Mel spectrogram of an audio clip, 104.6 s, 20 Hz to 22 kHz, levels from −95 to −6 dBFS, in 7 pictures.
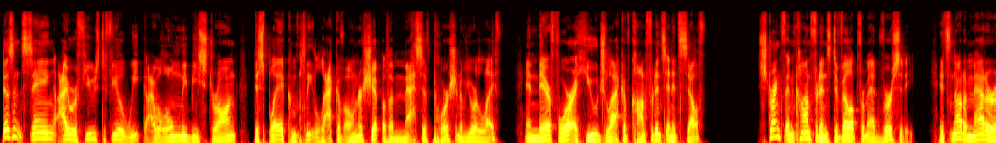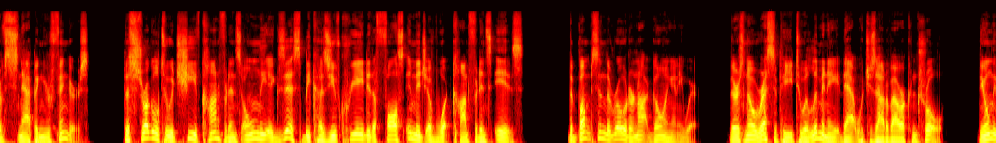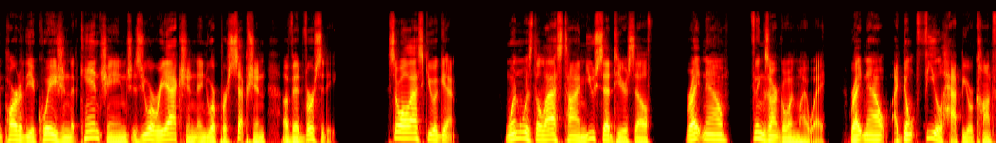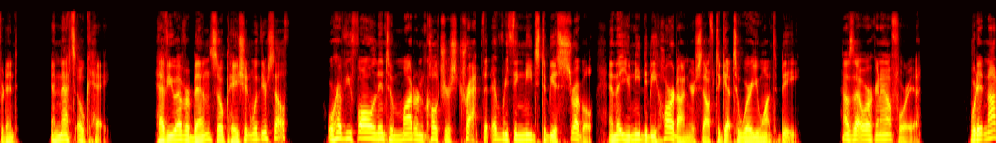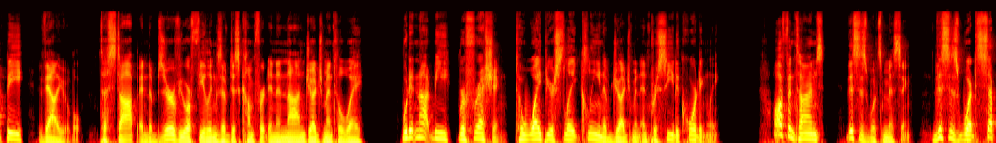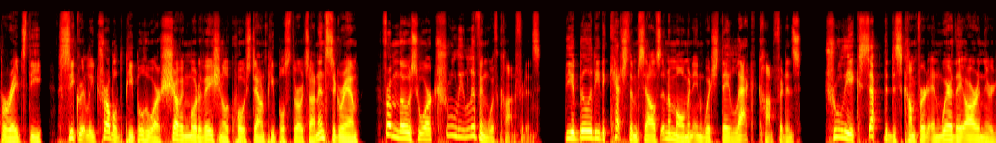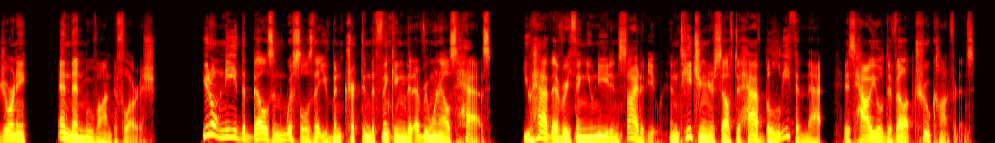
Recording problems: none

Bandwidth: 15 kHz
